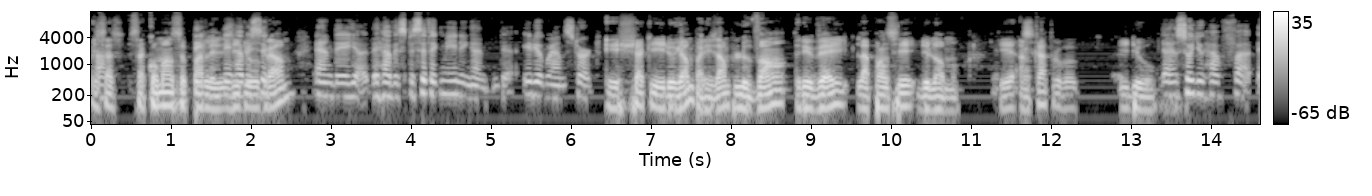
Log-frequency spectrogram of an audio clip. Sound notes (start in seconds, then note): 1.4 speaking french; 7.4 speaking french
